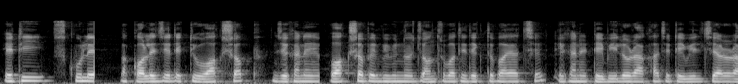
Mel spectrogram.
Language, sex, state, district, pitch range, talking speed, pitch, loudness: Bengali, male, West Bengal, Kolkata, 130-150 Hz, 210 wpm, 135 Hz, -16 LUFS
